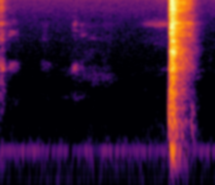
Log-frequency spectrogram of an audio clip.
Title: Sneezes!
